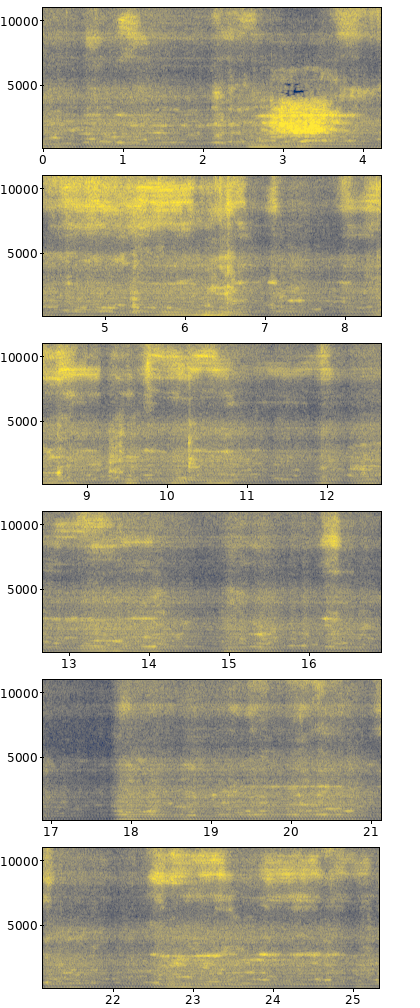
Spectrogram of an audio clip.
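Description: Excavator hydraulics whine and strain in repeated surges.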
